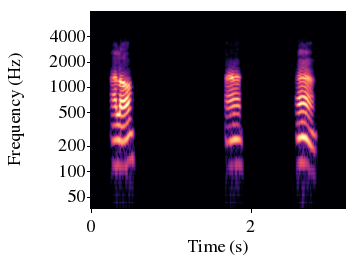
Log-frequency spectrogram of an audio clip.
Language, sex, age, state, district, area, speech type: Manipuri, male, 30-45, Manipur, Churachandpur, rural, conversation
